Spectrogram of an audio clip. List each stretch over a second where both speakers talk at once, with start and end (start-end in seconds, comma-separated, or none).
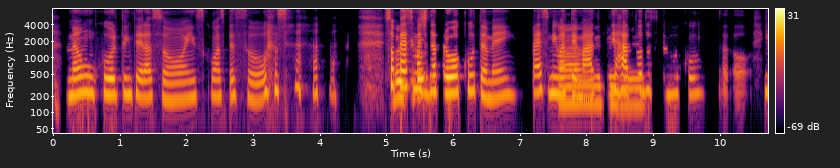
7.5-8.9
